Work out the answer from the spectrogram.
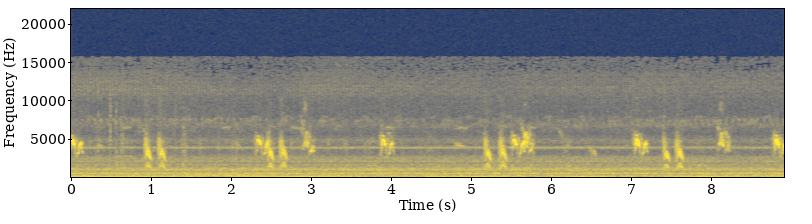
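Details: Osprey pair at their nest near Charlo, Montana, recorded by a nest camera on the evening of 17 August 2018; faint high chirps come singly and in pairs, with a steady low hum and background hiss.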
